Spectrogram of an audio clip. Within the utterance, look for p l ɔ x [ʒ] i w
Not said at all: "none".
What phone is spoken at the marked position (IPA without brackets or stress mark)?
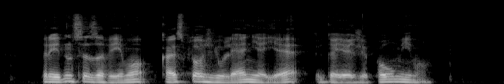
ʒ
